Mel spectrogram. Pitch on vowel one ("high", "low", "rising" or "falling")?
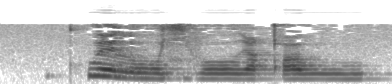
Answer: falling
